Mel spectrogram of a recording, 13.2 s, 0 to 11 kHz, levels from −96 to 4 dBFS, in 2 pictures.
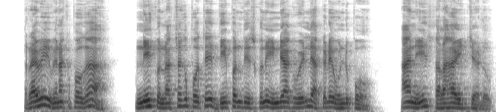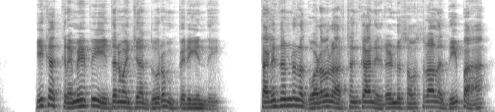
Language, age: Telugu, 50-69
